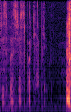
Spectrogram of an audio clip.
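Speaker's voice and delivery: hushed panicked whisper. Retold or imitated. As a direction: breathe it out in a scared whisper. Retold panic, repeated under breath.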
